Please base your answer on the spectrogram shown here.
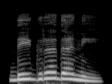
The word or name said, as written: ದಿಗ್ರದನಿ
